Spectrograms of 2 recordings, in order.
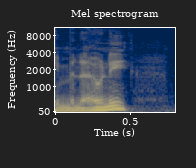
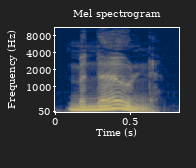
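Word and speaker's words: Manone: I always thought he was Wingy Minoni, but no, you don't pronounce the E at the end. Apparently he was just known as Wingy Minone. Okay, see, I stand corrected on that one. Not Minoni, Wingy Minone.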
